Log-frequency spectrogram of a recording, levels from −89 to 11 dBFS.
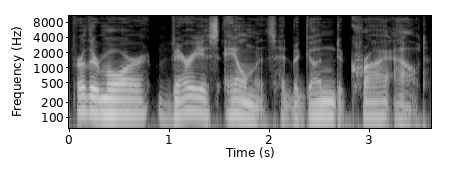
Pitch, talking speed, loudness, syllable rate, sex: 95 Hz, 135 wpm, -18 LUFS, 4.1 syllables/s, male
